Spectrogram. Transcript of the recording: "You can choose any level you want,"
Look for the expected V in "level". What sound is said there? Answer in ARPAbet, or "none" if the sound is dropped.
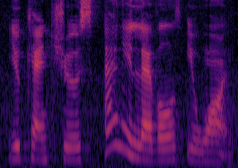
V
